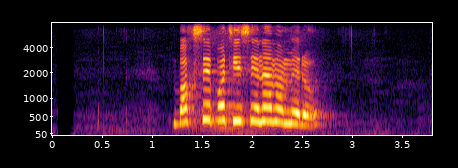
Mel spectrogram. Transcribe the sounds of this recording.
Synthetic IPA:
bʌksepʌt͡sʰisenamameɾo

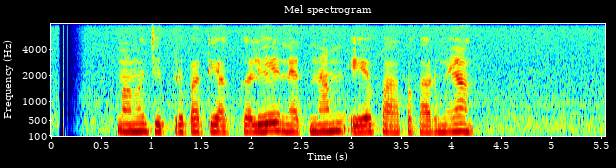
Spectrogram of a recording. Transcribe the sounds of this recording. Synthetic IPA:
mamət͡ʃit̪rəpaʈijakːəlenɛt̪namejəpaːpəkarməjak̚

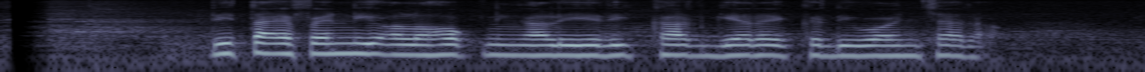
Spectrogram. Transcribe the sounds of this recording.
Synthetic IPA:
rit̪aɛfɛniɔlɔɦɔk̚niŋaliɾikard̪̚ɡɛɾɛkɨrdiwaaɲt͡ʃaɾa

